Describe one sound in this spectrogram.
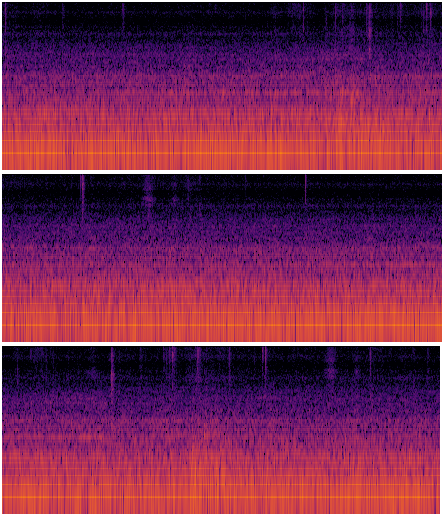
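Train wheels click and clatter over the rail joints.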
